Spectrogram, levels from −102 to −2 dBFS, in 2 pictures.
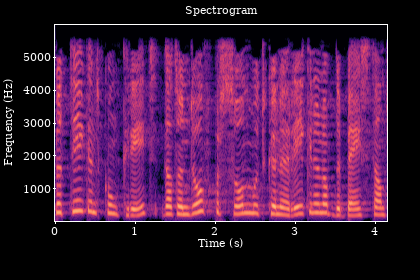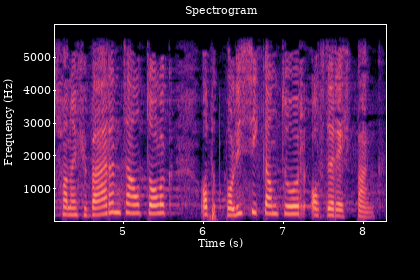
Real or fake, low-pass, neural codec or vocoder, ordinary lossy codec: fake; 5.4 kHz; codec, 16 kHz, 16 kbps, FreqCodec, larger model; none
